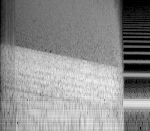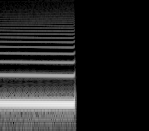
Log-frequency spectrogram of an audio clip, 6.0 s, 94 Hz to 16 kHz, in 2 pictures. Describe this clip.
Attack Zound-227
Spacecraft landing on Pluto in 2300 A.C. This sound was created using the Waldorf Attack VSTi within Cubase SX.
electronic, soundeffect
